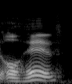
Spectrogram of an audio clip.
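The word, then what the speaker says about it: אוהב: Likely, if you read this in an Ashkenazi pronunciation, it all sounds the same anyways. But if you're saying oyev and ohev, they're two different people. One is a friend and one is a foe.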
